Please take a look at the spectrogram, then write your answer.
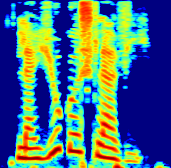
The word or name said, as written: Yougoslavie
